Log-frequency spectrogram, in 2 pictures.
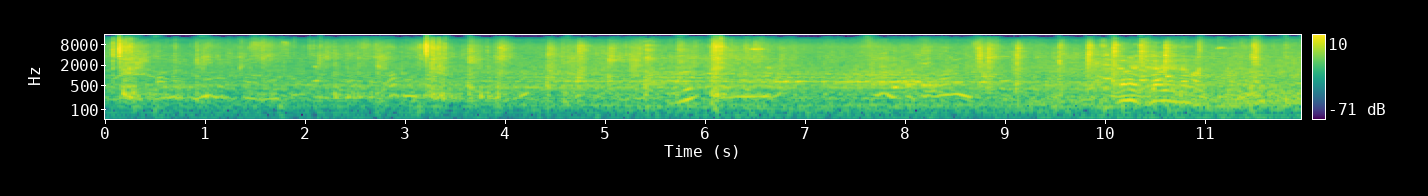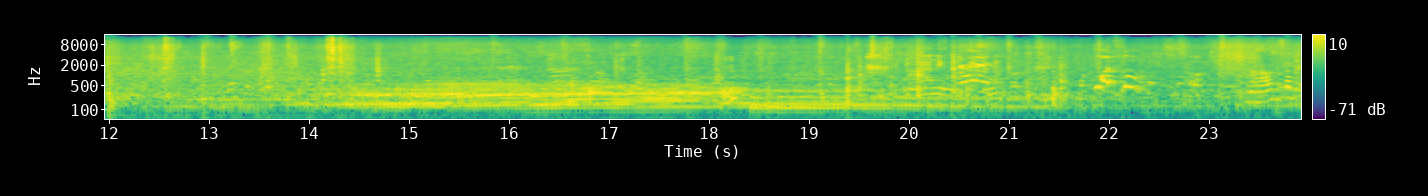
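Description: Several people talking, with scattered clicks and knocks from handling durians on a wooden table. In the second half a motor vehicle passes close by, louder for several seconds.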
